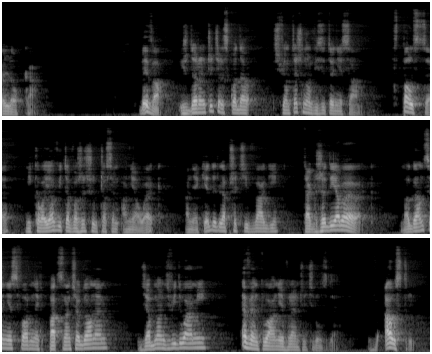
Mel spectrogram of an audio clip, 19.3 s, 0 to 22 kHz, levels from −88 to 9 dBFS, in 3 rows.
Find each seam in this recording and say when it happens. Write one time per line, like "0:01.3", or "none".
none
